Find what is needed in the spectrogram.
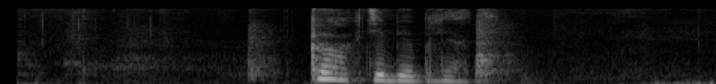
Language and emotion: Russian, angry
